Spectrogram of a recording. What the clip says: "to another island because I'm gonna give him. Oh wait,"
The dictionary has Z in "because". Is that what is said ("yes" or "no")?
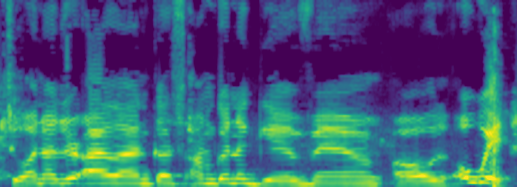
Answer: no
